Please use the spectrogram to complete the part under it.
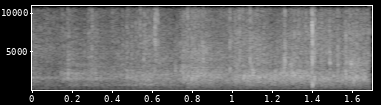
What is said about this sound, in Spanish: Vamos a aplaudir al Señor entonces, vamos. Eso. El aplauso es para Él.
